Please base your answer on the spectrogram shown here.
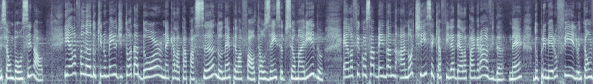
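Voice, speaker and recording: A woman in her thirties preaching a sermon as pastor, telling stories with feeling and slowing down for emphasis. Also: high voice, fairly bright tone. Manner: emotional storytelling, slows for emphasis. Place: church hall. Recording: reverberant church hall.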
